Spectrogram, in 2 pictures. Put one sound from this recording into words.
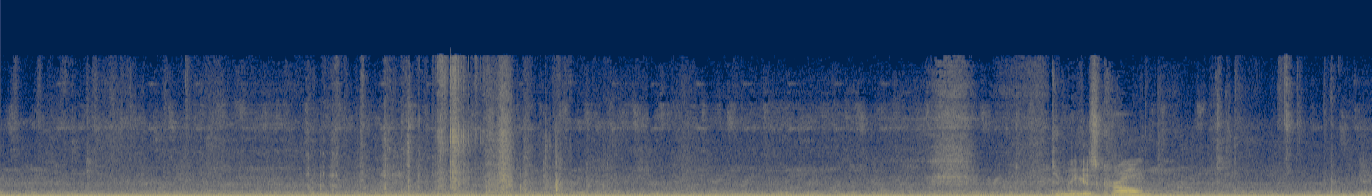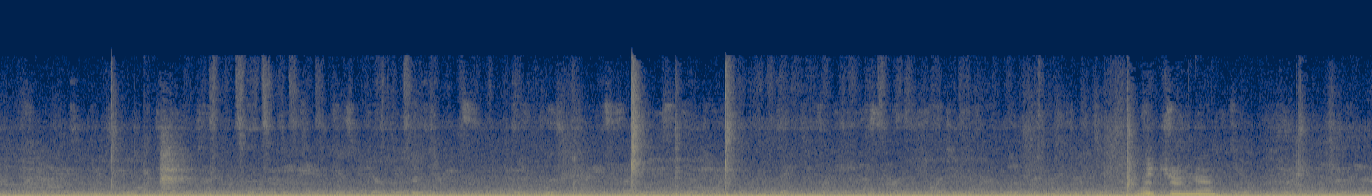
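Trading cards slide and click as they are flipped through by hand.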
